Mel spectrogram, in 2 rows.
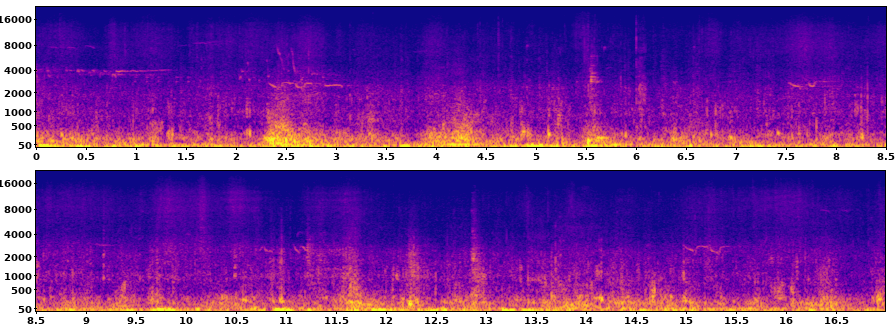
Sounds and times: Hereford cattle continuously munch on hay bales 0:00.0 - 0:16.9

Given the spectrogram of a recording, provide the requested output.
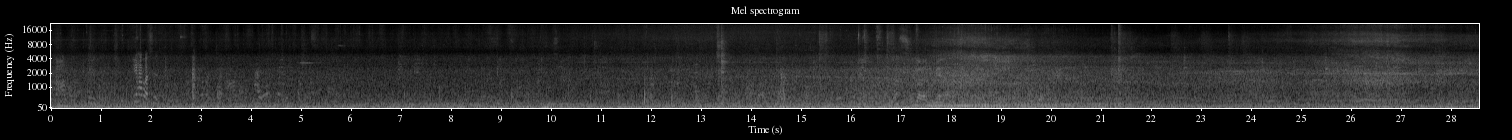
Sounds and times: walking in the Street 0:00.0 - 0:28.5
Traffic Sound 0:10.5 - 0:22.4
Traffic Sound 0:23.0 - 0:28.5

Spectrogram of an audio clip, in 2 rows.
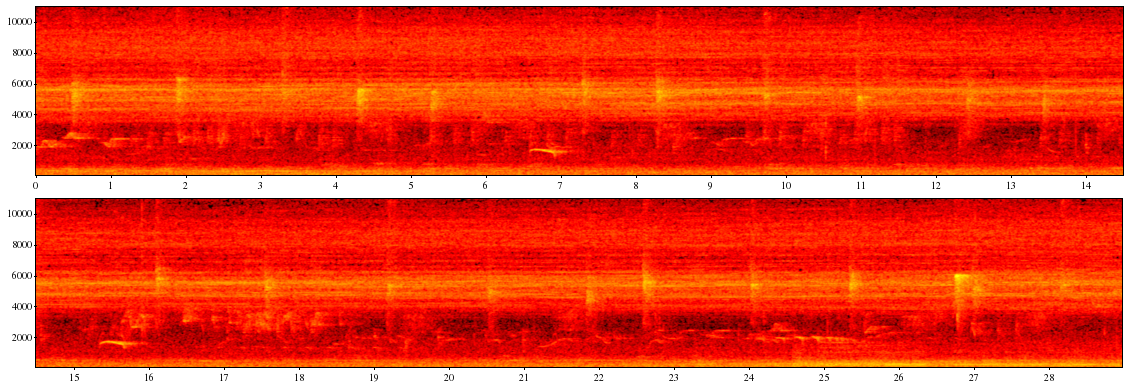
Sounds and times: variety of birds 0:15.4 - 0:28.9

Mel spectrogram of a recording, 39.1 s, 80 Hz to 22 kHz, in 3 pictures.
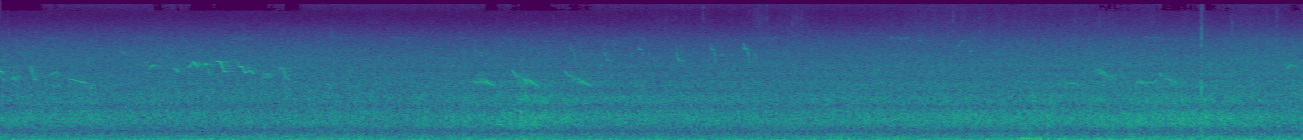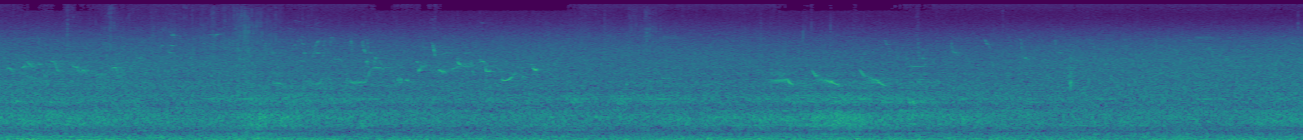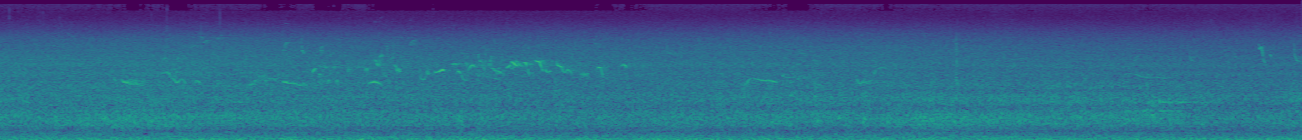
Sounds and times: distant machinery 0:00.0 - 0:28.6
birds 0:00.0 - 0:30.4
wind 0:00.0 - 0:39.0
birds 0:31.2 - 0:39.0
distant machinery 0:32.4 - 0:39.0

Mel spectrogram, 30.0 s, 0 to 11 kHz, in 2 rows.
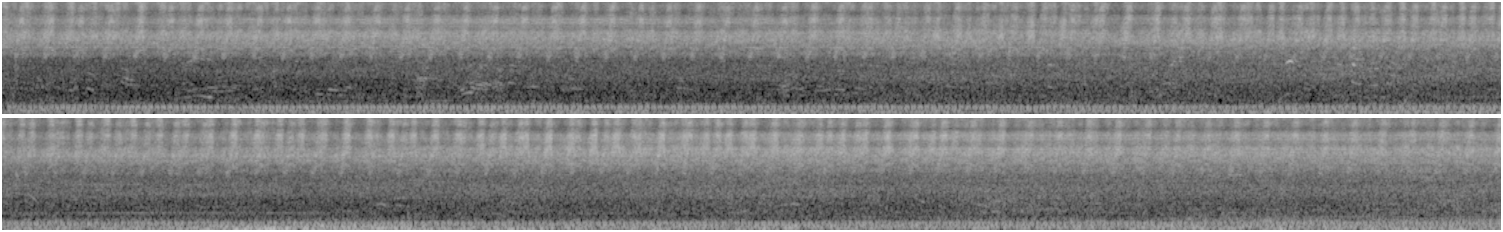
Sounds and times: Cicadas sound 0:00.0 - 0:29.9
Traffic Sound 0:12.3 - 0:29.9

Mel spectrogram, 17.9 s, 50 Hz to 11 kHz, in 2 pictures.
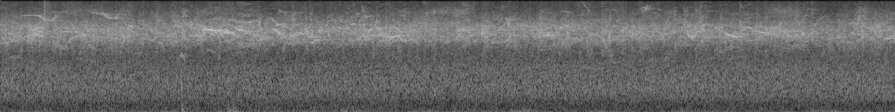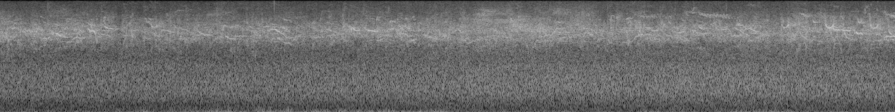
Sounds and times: sparrows chirping and pacing around the trees 0:00.0 - 0:17.9

